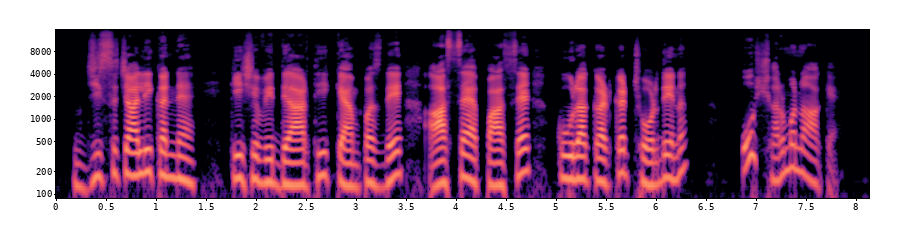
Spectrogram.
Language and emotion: Dogri, disgusted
